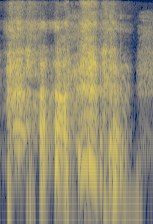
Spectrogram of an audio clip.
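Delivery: sudden high laugh; high burst of laughter. Real, not acted. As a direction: laugh out loud. Laughing at the joke.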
